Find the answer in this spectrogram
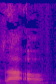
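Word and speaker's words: zao (ζάω): Z-A long O, zao.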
